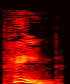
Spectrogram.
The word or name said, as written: paned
